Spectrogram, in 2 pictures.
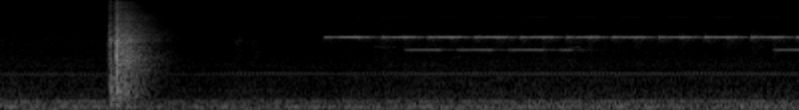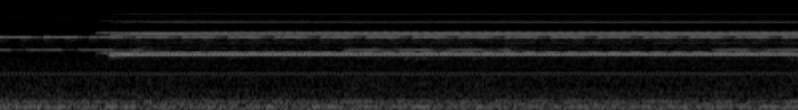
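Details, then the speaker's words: Superyacht fire alarm system triggered from a manual call point after a panel reset, during monthly testing: sharp click, then steady high electronic tones build and hold evenly; sounder working normally, system reset afterward. "And there we have it. Fire alarm was set off, reset it, I've reset the system."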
